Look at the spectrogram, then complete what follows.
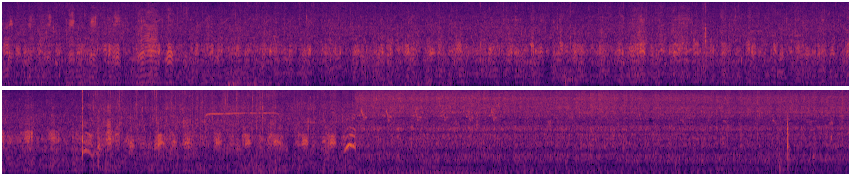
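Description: A large flock of domestic ducks quacking, many short calls overlapping in a continuous chatter. About twelve seconds in, this cuts off suddenly to a quieter, steady background with only the odd call.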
